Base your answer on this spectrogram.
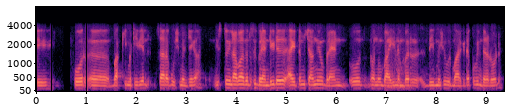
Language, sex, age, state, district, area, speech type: Punjabi, male, 30-45, Punjab, Patiala, urban, conversation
